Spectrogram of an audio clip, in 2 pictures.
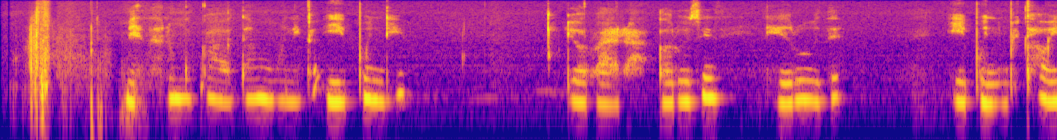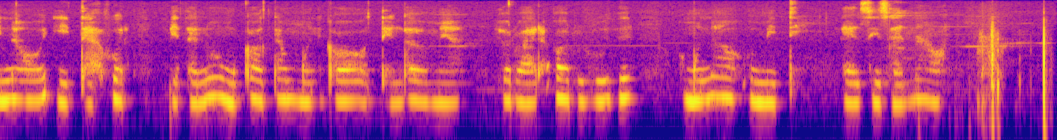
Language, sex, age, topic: Oshiwambo, female, 18-24, finance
